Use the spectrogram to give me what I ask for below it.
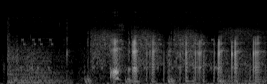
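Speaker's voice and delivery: long hissing evil laugh; breathy villain laugh. Acted. Villain revealed.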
